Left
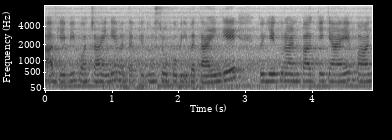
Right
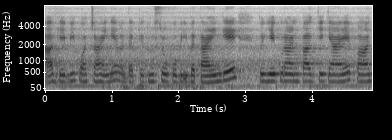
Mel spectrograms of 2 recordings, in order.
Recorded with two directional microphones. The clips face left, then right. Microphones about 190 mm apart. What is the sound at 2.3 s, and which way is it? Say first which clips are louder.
A woman's voice: right 4 dB; 55° right (ahead or behind).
